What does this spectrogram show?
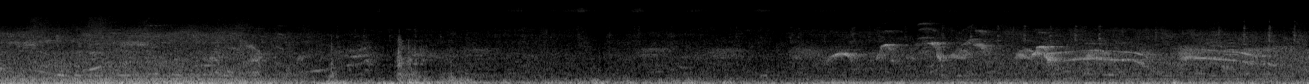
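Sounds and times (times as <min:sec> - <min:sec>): bird calls gliding in pitch: 0:06.3 - 0:13.0.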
